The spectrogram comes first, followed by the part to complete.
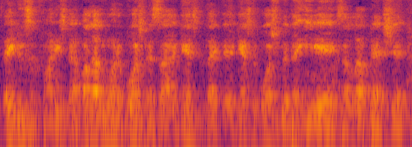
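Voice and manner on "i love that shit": low, soft relish; low aside. Real, not acted. Comic on abortion opponents eating eggs, low aside. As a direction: drop the pitch and volume, savoring it. First take of repeated punchline.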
